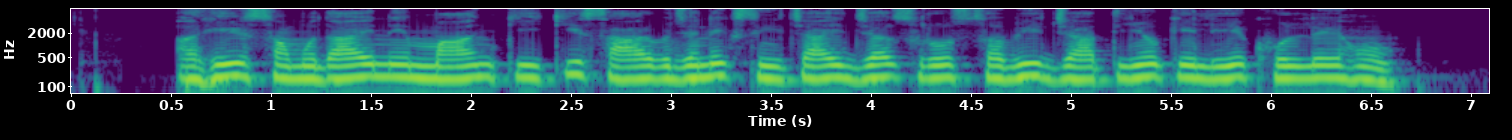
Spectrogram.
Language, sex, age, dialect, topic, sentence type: Hindi, male, 18-24, Garhwali, agriculture, statement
